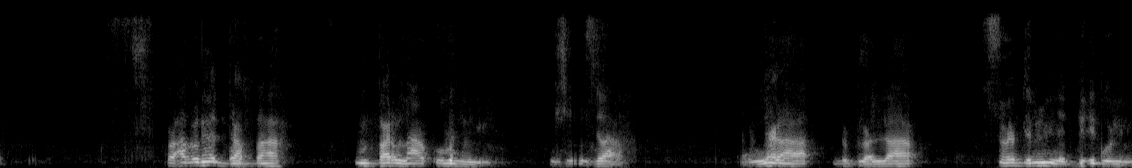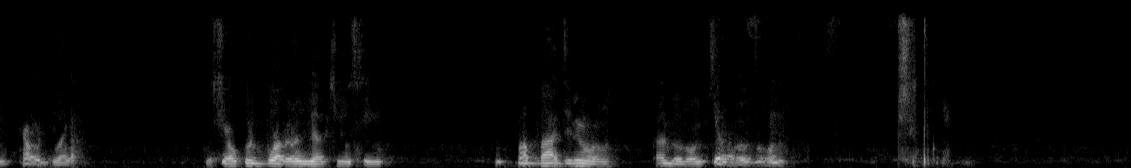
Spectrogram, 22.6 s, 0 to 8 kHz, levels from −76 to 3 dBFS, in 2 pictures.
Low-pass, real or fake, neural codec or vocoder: 7.2 kHz; fake; codec, 24 kHz, 1.5 kbps, HILCodec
